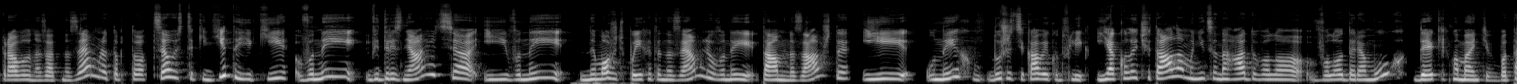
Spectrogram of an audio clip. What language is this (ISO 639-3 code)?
ukr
